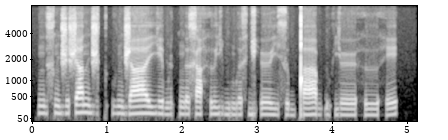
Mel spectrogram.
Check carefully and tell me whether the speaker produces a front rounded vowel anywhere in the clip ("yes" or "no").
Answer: yes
